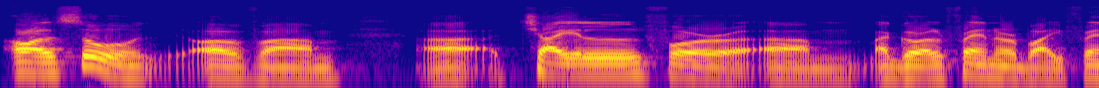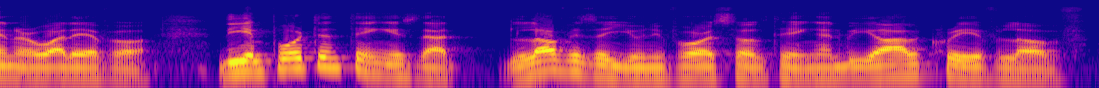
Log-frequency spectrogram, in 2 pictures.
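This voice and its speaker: A man's voice: low-pitched, lively intonation, a little slow. A man being interviewed as a filmmaker, answering earnestly and conversationally, repeating phrases for emphasis. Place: TV studio.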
